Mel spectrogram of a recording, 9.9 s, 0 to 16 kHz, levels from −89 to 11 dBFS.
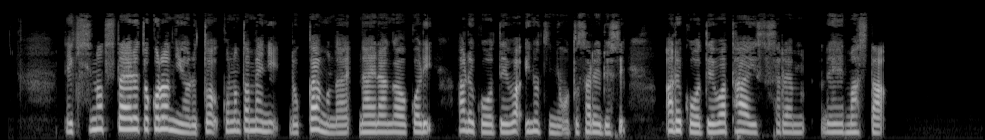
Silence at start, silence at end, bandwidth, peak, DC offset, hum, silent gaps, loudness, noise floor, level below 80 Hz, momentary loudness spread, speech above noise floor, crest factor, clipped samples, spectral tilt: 0.65 s; 1 s; 11 kHz; -4 dBFS; under 0.1%; none; none; -22 LUFS; -79 dBFS; -70 dBFS; 11 LU; 57 dB; 18 dB; under 0.1%; -5 dB/octave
